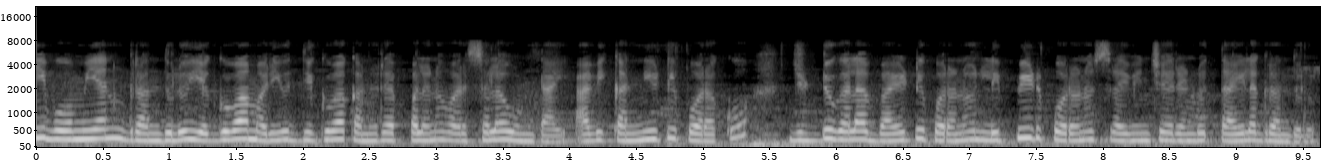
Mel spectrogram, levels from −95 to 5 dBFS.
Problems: constant background noise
